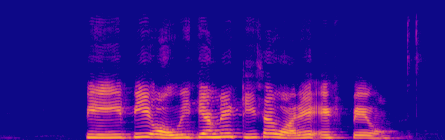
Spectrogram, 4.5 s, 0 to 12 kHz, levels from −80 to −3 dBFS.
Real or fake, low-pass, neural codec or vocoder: fake; 10.8 kHz; codec, 44.1 kHz, 3.4 kbps, Pupu-Codec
